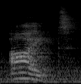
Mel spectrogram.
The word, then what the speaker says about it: night: Night. Notice that there are two letters, G and H, which are not making any sound here, but are working together with I to create that long vowel I sound.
